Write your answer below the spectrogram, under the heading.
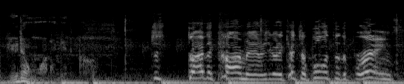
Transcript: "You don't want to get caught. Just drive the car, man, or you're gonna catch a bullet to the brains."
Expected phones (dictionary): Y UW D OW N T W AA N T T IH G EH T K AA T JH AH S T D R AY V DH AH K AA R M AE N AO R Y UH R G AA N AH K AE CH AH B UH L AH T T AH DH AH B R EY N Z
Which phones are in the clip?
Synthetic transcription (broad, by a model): Y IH D OW N T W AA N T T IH G EH T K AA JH AH S D R AY V DH AH K AA R M AE N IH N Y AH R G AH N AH K AE CH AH B UH L AH T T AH DH AH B R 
